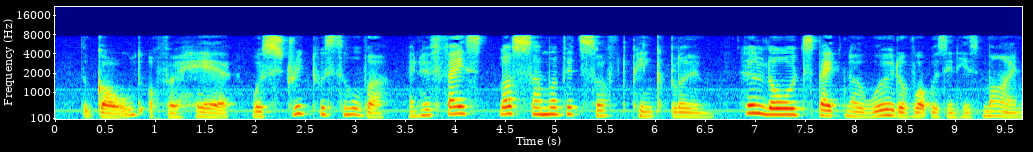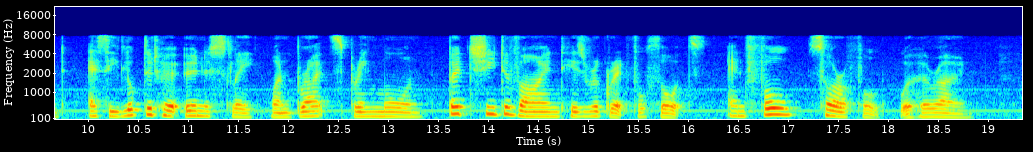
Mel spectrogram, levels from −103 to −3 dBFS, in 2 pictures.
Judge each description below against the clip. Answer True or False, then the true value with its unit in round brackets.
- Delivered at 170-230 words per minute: False (160 wpm)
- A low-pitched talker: False (165 Hz)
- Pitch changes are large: True (6.4 semitones)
